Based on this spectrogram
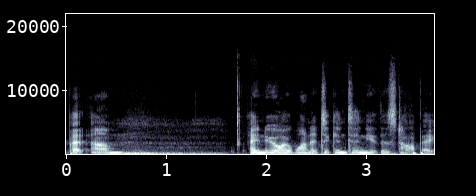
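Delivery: talking through tears. Artist presenting their screen prints, apologizing for crying; crying while speaking. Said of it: "sorry, I keep crying".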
